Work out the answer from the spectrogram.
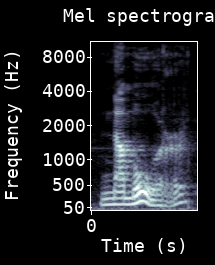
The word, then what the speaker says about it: Namor: um now of course they would prefer that you call him namur and I can do that pronunciation and sometimes I will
